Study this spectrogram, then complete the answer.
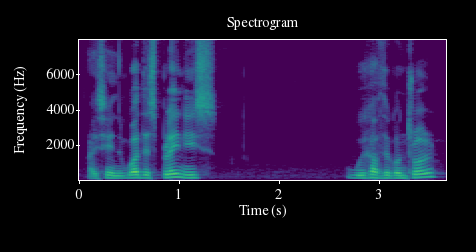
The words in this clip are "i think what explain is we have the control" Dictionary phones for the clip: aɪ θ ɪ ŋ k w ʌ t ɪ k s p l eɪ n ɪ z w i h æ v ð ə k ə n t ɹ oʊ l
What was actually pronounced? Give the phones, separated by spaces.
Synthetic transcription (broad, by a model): aɪ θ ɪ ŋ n w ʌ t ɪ s p l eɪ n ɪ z w i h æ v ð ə k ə n t ɹ oʊ l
